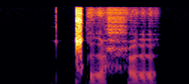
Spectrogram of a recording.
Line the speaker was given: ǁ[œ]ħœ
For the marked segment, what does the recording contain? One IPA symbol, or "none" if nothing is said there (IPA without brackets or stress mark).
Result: ə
